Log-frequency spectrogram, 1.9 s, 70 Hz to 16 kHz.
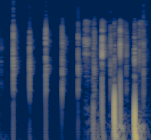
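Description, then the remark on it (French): Applause for the new editor-in-chief of Alpha 42, starting with a few separate, evenly spaced claps that quickly build into denser, overlapping clapping from several hands, growing louder toward the end. “Oui, et maintenant la représentante d'Alpha 42 à l'externe, la nouvelle éditrice en chef, alors on la l'applaudit.”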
